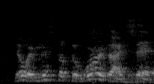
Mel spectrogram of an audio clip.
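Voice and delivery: ordinary delivery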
